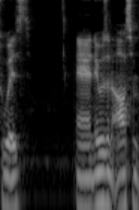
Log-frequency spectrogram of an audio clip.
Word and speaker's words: Wized: it wrong the whole time it was called wise i go saying wise so it's pronounced wizzed and it was an awesome product and i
